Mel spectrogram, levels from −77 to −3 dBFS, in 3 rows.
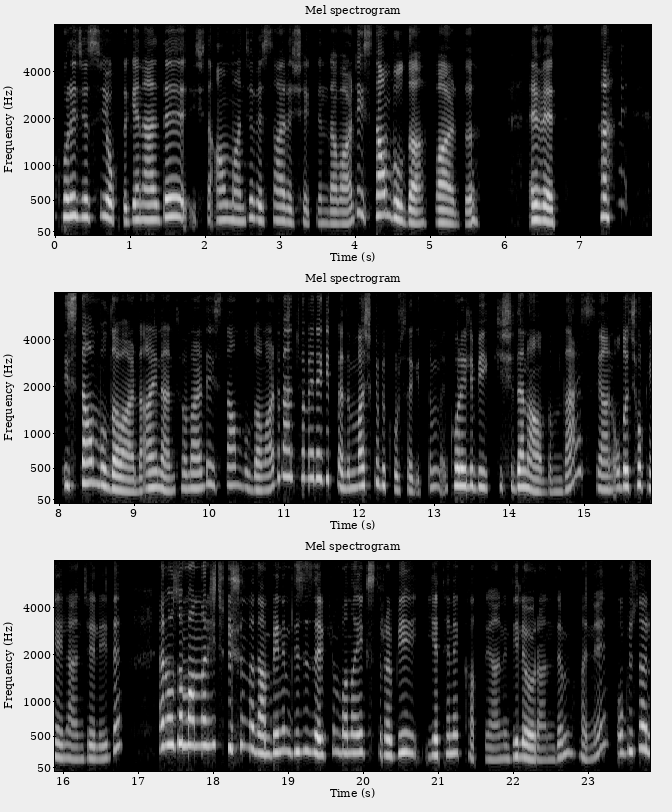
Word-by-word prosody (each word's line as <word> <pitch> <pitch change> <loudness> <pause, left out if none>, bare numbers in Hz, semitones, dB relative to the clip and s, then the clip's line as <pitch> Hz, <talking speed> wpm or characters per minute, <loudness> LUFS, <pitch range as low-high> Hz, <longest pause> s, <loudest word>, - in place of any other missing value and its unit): Korecesi 265 0 +2
yoktu 230 -5 +2
genelde, 225 +5 +3
işte, - - -15
Almanca 215 +1 -3
vs. 205 -2 -4
şeklinde 175 -1 -8
vardı, 170 - -3
İstanbul'da 240 - +3
vardı. 175 +1 0 0.7
Evet, 215 -4 +5 0.5
ha 275 - +3
ha, 260 - 0 0.6
İstanbul'da 260 -4 +3
vardı. 175 -1 0
Aynen, 215 -5 0
Tömer'de 215 +5 -3
İstanbul'da 250 -7 -5
vardı. 215 - -5
Ben 380 -1 +1
Tömer'e 365 -1 -1
gitmedim, 245 -12 -3
başka 255 +3 0
bir 250 - 0
kursa 195 -4 -8
gittim. 225 +8 -13
Eee, 210 - -16
Koreli 245 0 +4
bir 230 -2 -1
kişiden 230 +1 0
aldım 170 -3 -3
ders, 415 - -7
yani, 195 -2 -3
o 225 - -5
da 240 - +7
çok 240 +1 -2
eğlenceliydi. 185 - -4 0.5
Yani 350 +2 +4
o 380 - +6
zamanlar 370 -1 +5
hiç 375 0 -6
düşünmeden 320 -8 +1
benim 275 0 +1
dizi 280 +1 0
zevkim 255 +2 +2
bana 260 0 0
ekstra 250 -4 -1
bir 265 -2 +1
yetenek 250 +4 -1
kattı. 180 -3 -14
Yani 175 +1 -10
dil 210 0 -1
öğrendim, 185 +7 -2
hani, 215 - -9
o 260 0 -5
güzel 300 +1 +1
230 Hz, 140 wpm, -24 LUFS, 195-270 Hz, 0.7 s, da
